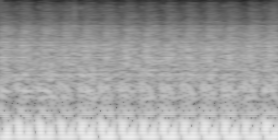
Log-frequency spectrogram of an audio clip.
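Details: Motorcycle idling after first-time valve adjustment, clearance possibly still a fraction high, following a flooded kick start: steady, even low thump with no tapping on top; valvetrain sounds quiet and healthy.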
